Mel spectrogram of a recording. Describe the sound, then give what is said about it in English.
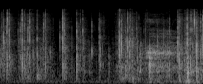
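Crinkling and rustling of tough plastic packaging being torn open in a kitchen: a dense run of sharp, crackling bursts that keeps going for about two seconds, moderately loud, with no voices. “This packaging is pretty rough. I could get the scissors.”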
